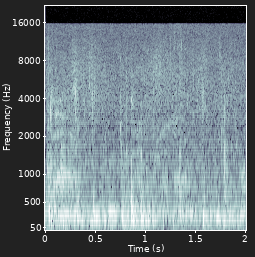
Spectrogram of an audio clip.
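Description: Scattered shoe clicks and footsteps of several people walking on a hard floor, with faint murmured voices under them.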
